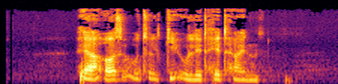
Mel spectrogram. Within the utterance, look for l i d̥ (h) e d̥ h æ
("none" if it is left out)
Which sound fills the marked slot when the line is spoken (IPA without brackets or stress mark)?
h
